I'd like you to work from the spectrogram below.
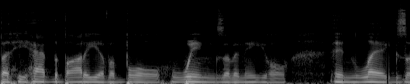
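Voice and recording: A natural voice, reading aloud.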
